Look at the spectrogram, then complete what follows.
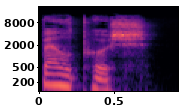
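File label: "bell push", British English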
